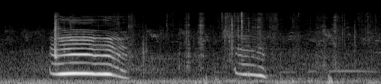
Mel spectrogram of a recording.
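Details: Young camel calling while its mother does not accept it: a loud, harmonic, slightly descending moan of about 0.8 seconds, followed by a shorter falling cry, with faint background noise.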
